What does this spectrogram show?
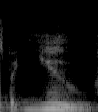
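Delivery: "you" drawn out and stressed; emphatic YOU. Acted. Jesus asking his disciples point blank, emphatic YOU. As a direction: lean long and firmly on "you". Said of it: "the you is really emphatic here".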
